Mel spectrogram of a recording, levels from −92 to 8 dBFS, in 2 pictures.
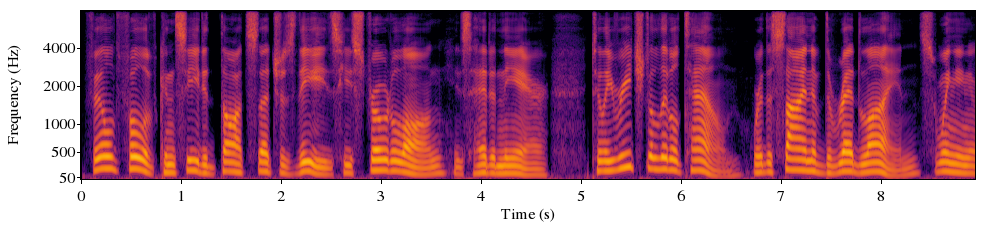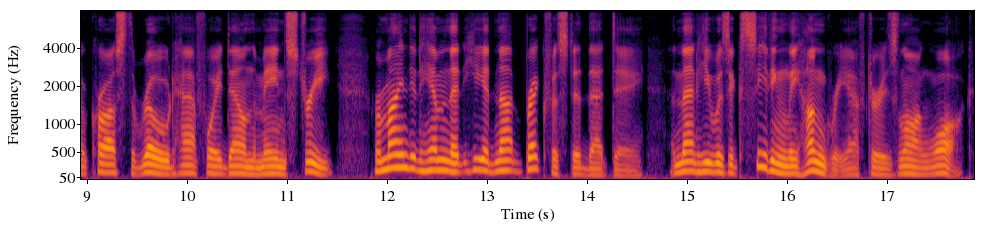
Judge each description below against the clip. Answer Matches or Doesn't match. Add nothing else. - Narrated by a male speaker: Matches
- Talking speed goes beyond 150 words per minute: Matches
